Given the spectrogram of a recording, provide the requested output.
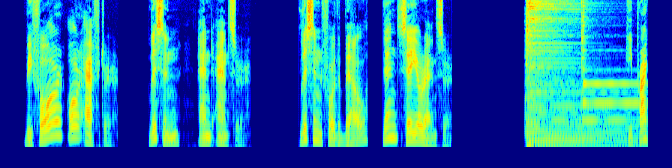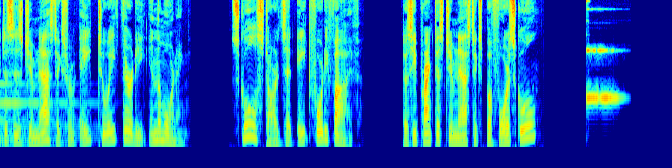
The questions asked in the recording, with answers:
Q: Does he practice gymnastics before school?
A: Yes, he does. He practices gymnastics before school.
